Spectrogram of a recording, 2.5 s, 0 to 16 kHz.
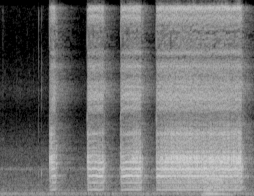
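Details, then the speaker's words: Fish-stunner (setrum ikan) platina point-vibrator type PS, primer 3 / sekunder 4 winding, retested after adjusting the points: sharp high-pitched buzz in short bursts then a longer steady run, clean and even, sounding different from before; points tuned right, normal vibrator buzz. "kan udah beda dari yang tadi kan, dari suaranya. Coba kita setel kuat."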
